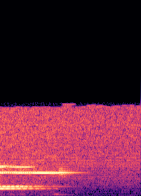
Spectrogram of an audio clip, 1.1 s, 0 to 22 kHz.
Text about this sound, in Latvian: Lūdzu zvanu, balsosim par 97. varam ministra Pūces priekšlikumu.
